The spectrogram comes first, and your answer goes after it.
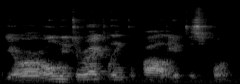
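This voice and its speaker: A man's voice: lowish voice, steady tone, fast, fairly bright tone, lightly acted. A man acting an insistent, businesslike secret agent at a screenplay table read. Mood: persuasive. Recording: echoey room, distant microphone.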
